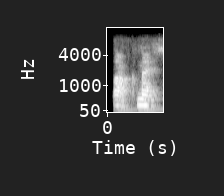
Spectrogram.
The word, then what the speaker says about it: knives: You should knives and spoons. Uh knives. Knives. Knives. Okay. K is not pronounced.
